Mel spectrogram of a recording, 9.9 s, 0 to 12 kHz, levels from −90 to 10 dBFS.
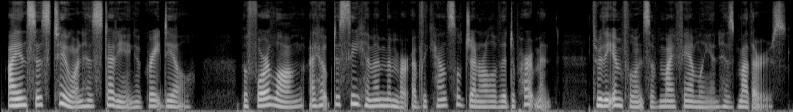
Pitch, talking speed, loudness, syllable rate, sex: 180 Hz, 205 wpm, -22 LUFS, 5.7 syllables/s, female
